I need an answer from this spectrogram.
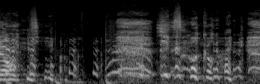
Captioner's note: laughing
